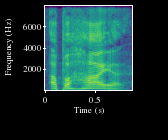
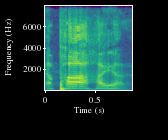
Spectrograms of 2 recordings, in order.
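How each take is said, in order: First: The short and long A vowels are kept. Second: The short and long A vowels are swapped. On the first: The speaker calls it right. "It's apahaya" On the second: The speaker calls it wrong. "we tend to say apahaya"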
